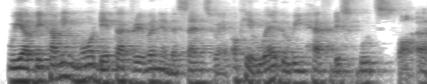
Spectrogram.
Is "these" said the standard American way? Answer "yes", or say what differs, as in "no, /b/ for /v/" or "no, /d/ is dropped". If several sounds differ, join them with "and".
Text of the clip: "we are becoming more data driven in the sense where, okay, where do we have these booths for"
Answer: no, /s/ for /z/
